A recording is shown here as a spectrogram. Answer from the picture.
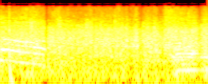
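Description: Studio audience applauding steadily as a comedy sketch ends.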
